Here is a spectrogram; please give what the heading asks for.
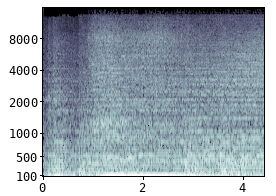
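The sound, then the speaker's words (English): A powerful escort vehicle pulls away with a van following, producing a steady low engine drone with a brief dip near the start and a slight swell after, with no voices. “A powerful escort vehicle with flashing roof lights pulls away. The van follows.”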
